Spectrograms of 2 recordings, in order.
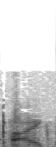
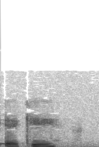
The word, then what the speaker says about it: Icke: Well, it's pronounced Icke, but you always say Icky.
